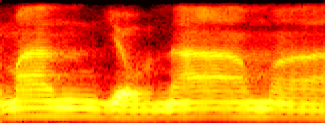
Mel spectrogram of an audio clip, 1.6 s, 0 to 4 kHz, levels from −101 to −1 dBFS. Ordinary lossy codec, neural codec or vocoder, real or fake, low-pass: AAC, 32 kbps; codec, 24 kHz, 1.2 kbps, DualCodec; fake; 3.6 kHz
